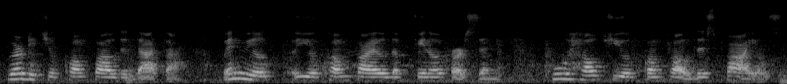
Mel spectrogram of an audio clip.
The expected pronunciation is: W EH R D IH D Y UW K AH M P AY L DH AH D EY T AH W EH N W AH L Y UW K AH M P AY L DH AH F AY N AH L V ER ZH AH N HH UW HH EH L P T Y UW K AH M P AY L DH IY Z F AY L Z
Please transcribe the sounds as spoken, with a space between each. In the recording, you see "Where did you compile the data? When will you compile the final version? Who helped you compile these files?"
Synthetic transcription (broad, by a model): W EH R D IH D Y UW K AH M P AY L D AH D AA T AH W EH N W AH L Y UW K AH M P AY L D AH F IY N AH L P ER S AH N HH UW HH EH L P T Y UW K AH M P AY L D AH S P AY L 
